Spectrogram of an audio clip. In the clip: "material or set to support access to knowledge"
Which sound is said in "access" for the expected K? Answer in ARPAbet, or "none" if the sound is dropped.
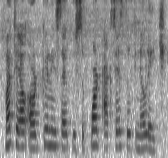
K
